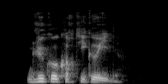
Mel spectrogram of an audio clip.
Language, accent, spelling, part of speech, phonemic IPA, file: French, France, glucocorticoïde, noun, /ɡly.kɔ.kɔʁ.ti.kɔ.id/, LL-Q150 (fra)-glucocorticoïde.wav
- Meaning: glucocorticoid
